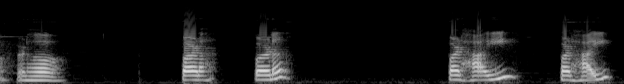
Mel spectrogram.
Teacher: जीभा पहले मूर्धा पे लग रही है फिर एकदम से नीचे आ रही है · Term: उत्क्षिप्त व्यंजन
